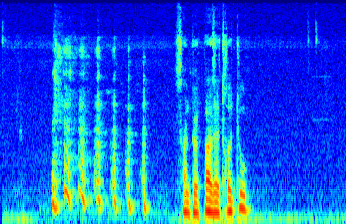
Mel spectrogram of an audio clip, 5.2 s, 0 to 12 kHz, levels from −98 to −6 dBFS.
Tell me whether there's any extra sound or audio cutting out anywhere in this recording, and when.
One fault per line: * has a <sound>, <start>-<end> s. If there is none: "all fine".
* has a laugh, 0.8-2.3 s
